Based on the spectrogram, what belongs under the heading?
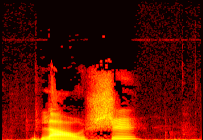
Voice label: teacher, Chinese; lao3 shi1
